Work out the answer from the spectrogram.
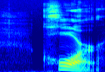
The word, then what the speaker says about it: core: stays there cool cool if you use r if you want to use r your tongue never touches the roof of your mouth core for example c-o-r-e okay so he's maybe having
